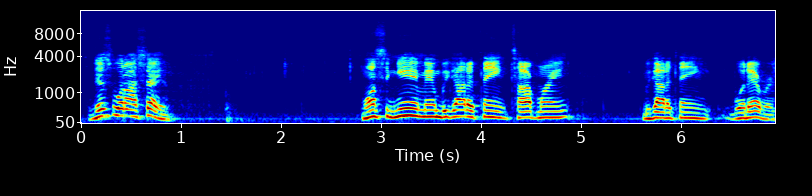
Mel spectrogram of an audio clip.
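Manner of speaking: speaking while chewing, mouth full. A speaker eating during his talk about boxing wraps up, talking while chewing. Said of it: "Excuse me for eating and chewing and talking".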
